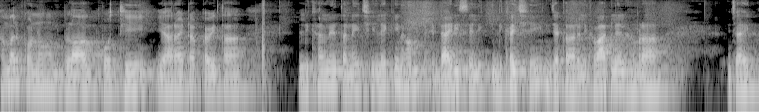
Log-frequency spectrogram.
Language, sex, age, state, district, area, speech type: Maithili, male, 18-30, Bihar, Madhubani, rural, spontaneous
